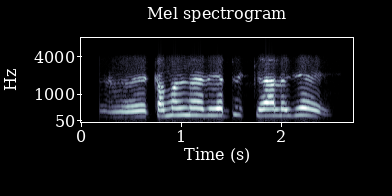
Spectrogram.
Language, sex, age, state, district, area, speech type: Manipuri, male, 60+, Manipur, Kakching, rural, conversation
